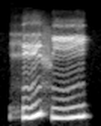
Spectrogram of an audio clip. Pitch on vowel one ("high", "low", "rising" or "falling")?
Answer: rising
